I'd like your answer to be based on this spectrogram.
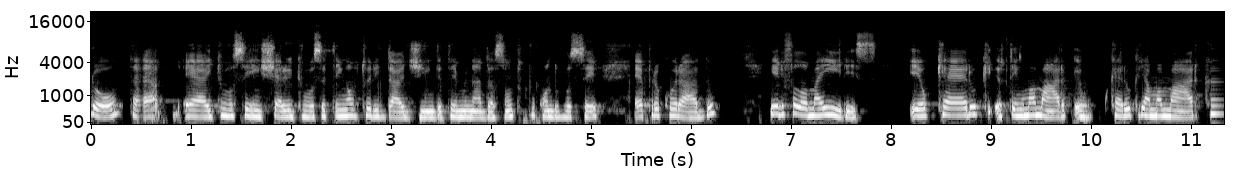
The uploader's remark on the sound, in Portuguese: Bateu um papo com a gente por meio do Zoom.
